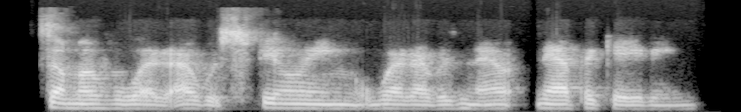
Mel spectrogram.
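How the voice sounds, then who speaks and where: A woman's very deep, low voice with monotone, flat intonation at a moderate pace. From Puerto Rico, then Wyoming. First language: Spanish. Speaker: adoptee and speaker. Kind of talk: interview testimony.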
